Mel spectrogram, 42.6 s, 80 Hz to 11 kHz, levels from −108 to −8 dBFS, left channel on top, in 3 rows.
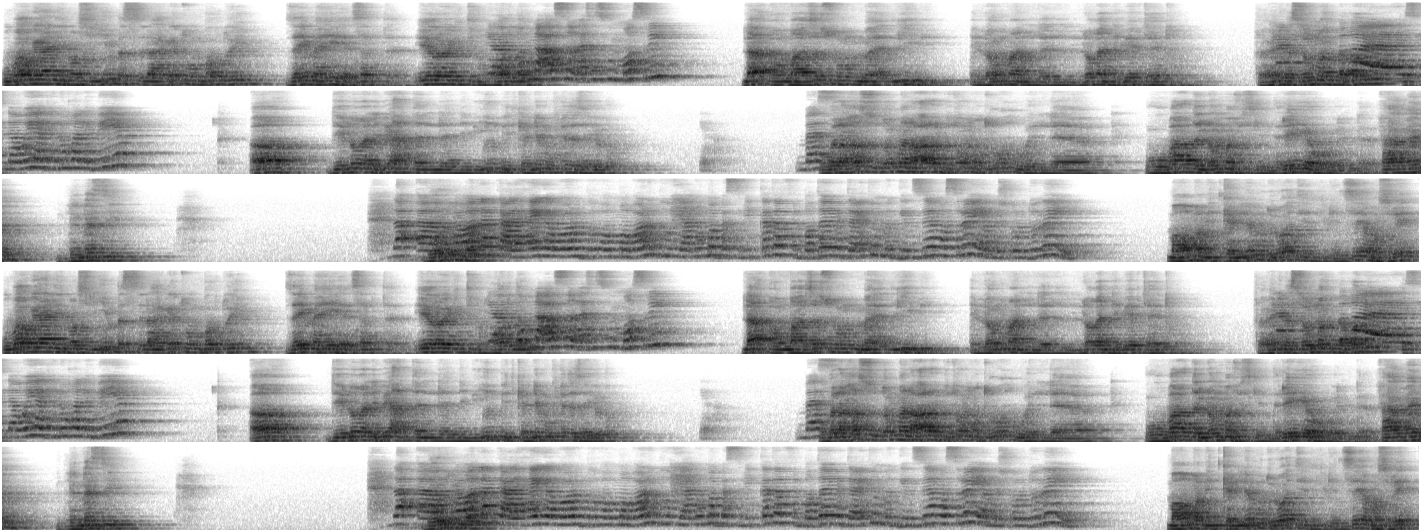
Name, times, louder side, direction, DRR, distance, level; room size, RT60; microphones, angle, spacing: voice 1, 0.0-2.5 2.8-5.2 7.4-9.3 9.7-11.8 12.5-13.8 16.7-17.1 17.4-20.3 22.4-25.1 25.6-28.5 29.0-29.6 32.0-32.2 32.6-33.1 40.0-42.4, right 1 dB, 50° right, -2 dB, 0.6 m, -22 dB
voice 2, 4.8-6.7 12.6-15.5 22.1-22.4 32.2-39.1, right 2 dB, 10° left, -6 dB, 0.6 m, -27 dB
3.2 x 2.3 x 2.9 m, 0.78 s
head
